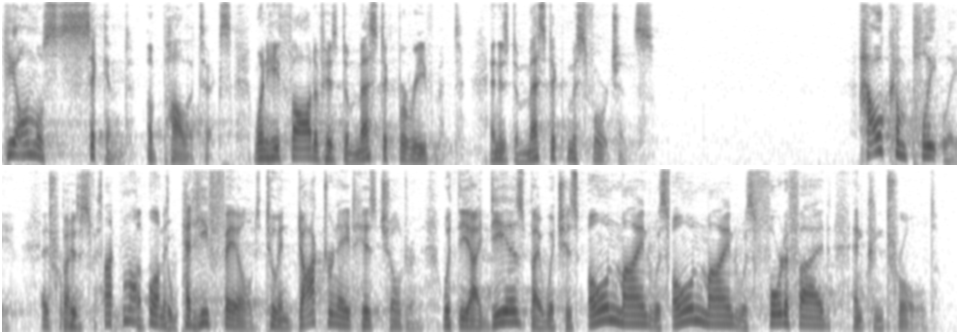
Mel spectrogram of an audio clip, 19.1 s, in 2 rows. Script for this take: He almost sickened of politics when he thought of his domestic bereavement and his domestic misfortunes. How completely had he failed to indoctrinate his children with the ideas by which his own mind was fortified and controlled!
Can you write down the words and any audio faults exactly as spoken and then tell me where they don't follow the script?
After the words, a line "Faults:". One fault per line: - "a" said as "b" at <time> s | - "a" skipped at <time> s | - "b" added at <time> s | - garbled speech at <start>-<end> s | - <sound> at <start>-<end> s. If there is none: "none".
He almost sickened of politics when he thought of his domestic bereavement and his domestic misfortunes. How completely [garbled] had he failed to indoctrinate his children with the ideas by which his own mind was own mind was fortified and controlled!
Faults:
- garbled speech at 9.9-11.3 s
- "own mind was" added at 16.2 s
